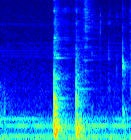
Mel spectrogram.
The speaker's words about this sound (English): Um, I need to take a little, little sip of water, a little water break.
